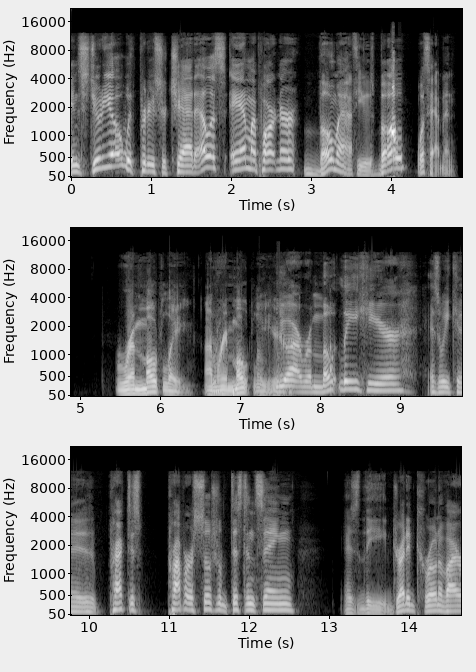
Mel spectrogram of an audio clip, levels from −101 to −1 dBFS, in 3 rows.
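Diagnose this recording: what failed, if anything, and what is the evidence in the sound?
Choppy, robotic stretches at 3.39–4.14 s, 4.52–5.29 s and 9.20–9.36 s, the last just before "as we can uh", point to repeated packet loss on the network. The call path patched each short hole (up to 77 ms) by extending the previous sound.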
